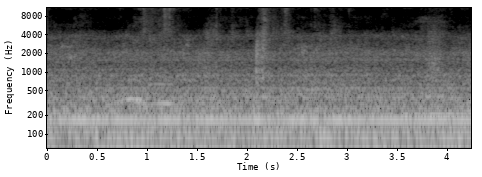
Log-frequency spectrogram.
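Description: A steady low hum, with a few faint knife taps on a plastic cutting board as iceberg lettuce is sliced.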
